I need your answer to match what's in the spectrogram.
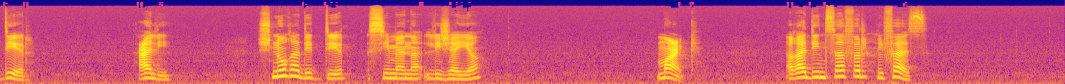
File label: dialogue, Arabic, North African, Moroccan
